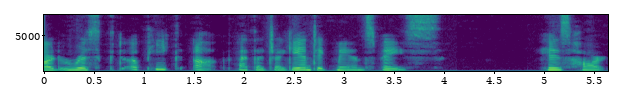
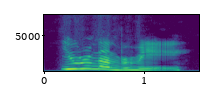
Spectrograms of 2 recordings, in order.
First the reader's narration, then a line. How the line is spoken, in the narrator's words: Daryl exclaimed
